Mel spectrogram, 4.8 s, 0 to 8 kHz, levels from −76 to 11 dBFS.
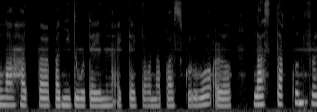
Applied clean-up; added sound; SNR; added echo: neural diffusion model UNIVERSE++.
